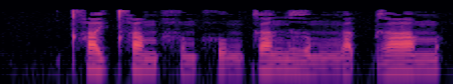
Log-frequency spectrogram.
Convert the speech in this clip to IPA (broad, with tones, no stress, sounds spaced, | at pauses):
t̪ʰ a˧ j t̪ʰ a˧ m h ə˨˩˨ m h o˨˩˨ ŋ k a˧ n ɣ ə˨˩ m ŋ a˨˩ t̚ ɣ a˧ m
